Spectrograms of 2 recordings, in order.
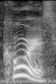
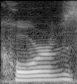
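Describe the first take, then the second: First: The name is said like the word 'chorus'. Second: The name is read as spelled, like 'corvs'. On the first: The speaker calls it right. "It's their fancy way of saying chorus" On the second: The speaker calls it wrong. "I believe is how you pronounce it"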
